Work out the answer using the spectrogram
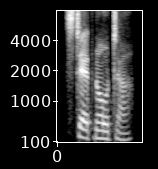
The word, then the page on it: stepdaughter: Indian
